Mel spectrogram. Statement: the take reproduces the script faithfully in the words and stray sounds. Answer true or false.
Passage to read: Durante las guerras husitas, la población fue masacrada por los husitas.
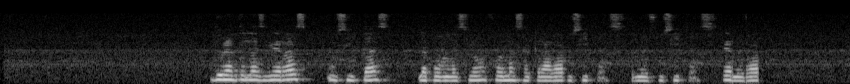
false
